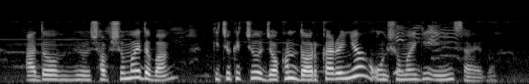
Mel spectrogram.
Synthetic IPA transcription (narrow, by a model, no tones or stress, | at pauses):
ad̪ɔʃɔbsɔmɔjed̪ɛbaŋ | kit͡ʃʰukit͡ʃʰud͡ʒɔkʰɔnd̪ɔɾkaɾəɲaunsɔmɔjɡiinsaɦeba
